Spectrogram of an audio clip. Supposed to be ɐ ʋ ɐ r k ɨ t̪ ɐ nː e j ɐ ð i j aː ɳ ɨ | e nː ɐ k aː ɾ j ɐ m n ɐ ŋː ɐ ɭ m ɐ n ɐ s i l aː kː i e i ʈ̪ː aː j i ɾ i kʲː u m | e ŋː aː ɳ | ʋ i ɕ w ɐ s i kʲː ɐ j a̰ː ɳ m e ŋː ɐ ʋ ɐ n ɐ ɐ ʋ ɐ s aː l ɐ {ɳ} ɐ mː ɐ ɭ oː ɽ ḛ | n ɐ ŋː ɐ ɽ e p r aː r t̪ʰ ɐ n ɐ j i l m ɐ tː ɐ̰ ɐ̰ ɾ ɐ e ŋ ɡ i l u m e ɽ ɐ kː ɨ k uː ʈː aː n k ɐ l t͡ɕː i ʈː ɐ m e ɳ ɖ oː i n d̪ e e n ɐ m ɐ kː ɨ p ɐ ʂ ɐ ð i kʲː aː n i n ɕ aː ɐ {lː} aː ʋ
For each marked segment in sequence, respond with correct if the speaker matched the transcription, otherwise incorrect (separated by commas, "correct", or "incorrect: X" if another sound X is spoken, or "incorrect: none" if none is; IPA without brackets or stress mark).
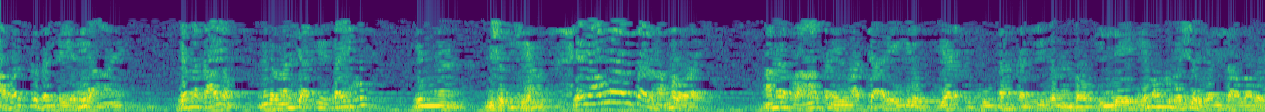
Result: incorrect: n, correct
